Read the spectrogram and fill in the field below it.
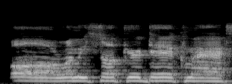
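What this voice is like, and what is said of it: Impression of a dragon's voice. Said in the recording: “listen to how perfect my impression of this dragon is”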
